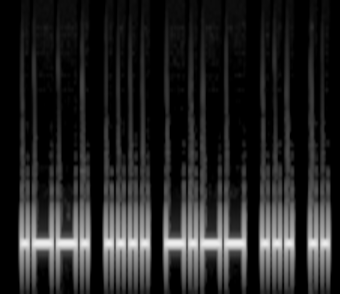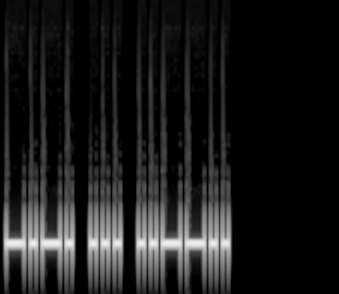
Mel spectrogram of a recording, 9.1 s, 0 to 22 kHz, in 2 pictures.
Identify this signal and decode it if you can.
Morse code, heard as a keyed tone, about 15 wpm, 700 Hz. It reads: PHYSICS?
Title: Sentences from Top 1000 Words - Review Part 5 - 15wpm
